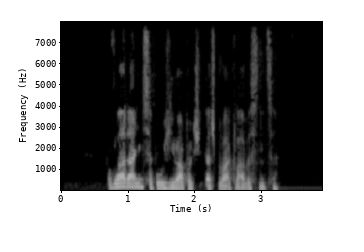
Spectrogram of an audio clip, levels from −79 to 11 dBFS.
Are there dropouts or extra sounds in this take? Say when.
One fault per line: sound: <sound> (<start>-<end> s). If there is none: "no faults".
sound: dropout (2.3-2.4 s)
